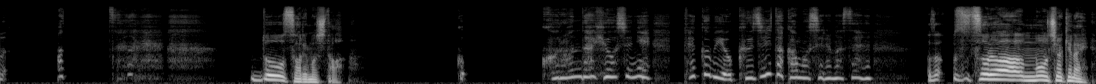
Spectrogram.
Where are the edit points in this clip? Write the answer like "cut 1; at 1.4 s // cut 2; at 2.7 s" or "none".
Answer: cut 1; at 6.7 s // cut 2; at 9.5 s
